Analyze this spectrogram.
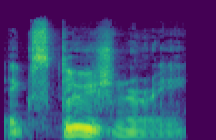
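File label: "exclusionary", British English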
